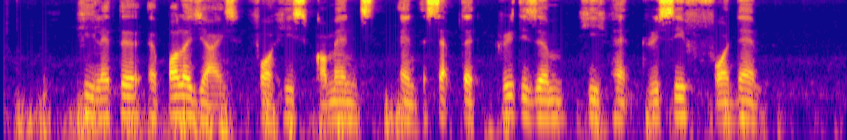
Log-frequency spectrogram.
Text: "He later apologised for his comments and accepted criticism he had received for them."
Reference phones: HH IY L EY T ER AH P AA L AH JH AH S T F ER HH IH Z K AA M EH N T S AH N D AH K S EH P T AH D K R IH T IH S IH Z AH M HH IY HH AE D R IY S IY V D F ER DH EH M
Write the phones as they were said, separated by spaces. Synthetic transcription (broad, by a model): HH IY L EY T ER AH P AA L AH JH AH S F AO HH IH S K AA M EH N T S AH N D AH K S EH P T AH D K R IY T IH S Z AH M HH IY HH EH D R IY S IY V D F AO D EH M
